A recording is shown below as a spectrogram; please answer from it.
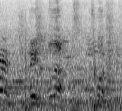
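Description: Men's voices calling out and talking during a pickup basketball game, with one sharp knock just before the end.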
